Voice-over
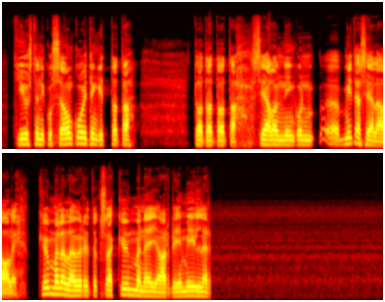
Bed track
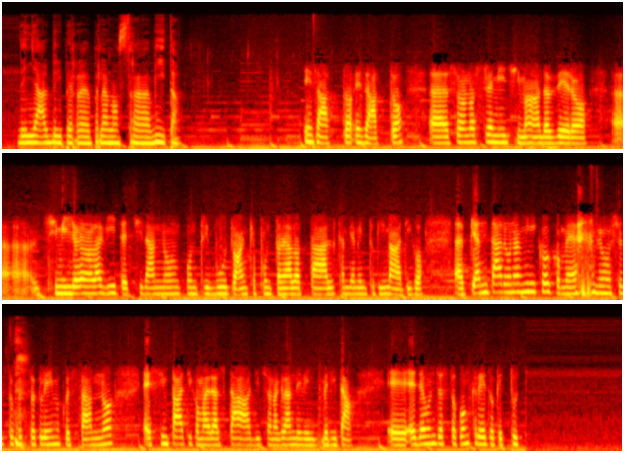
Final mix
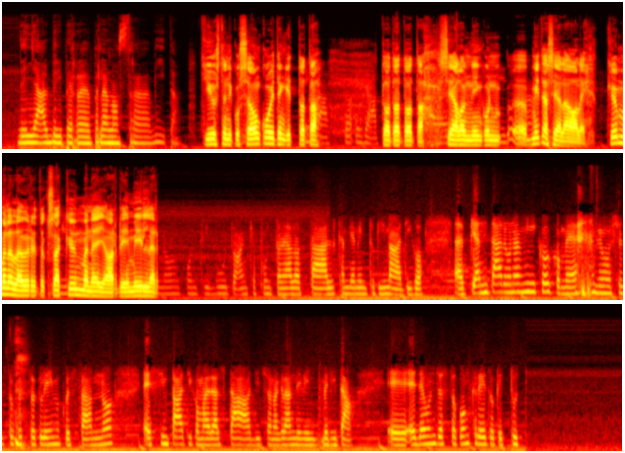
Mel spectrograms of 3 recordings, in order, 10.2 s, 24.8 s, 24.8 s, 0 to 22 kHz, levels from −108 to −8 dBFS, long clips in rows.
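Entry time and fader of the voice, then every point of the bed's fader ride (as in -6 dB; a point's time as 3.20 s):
2.50 s, +2.5 dB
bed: 1.50 s -3.5 dB
2.11 s -19.5 dB
11.14 s -19.5 dB
12.49 s -5 dB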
